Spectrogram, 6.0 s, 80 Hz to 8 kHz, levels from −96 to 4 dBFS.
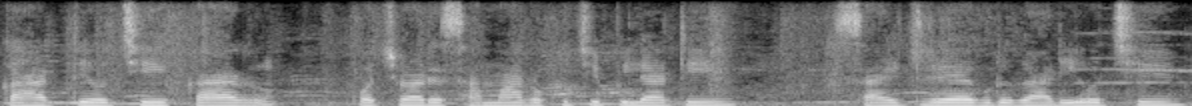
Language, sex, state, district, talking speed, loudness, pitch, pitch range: Odia, male, Odisha, Sambalpur, 130 wpm, -16 LUFS, 195 Hz, 185-205 Hz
